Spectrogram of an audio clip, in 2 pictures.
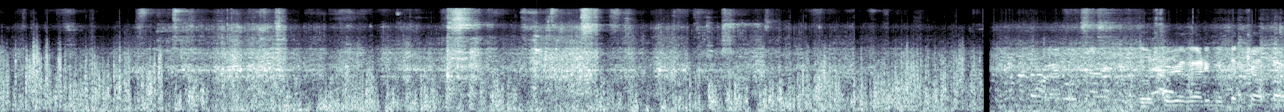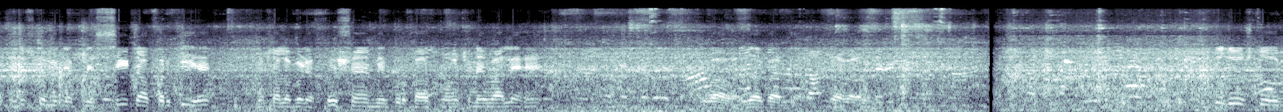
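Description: A train rumbles and rattles loudly along the tracks.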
